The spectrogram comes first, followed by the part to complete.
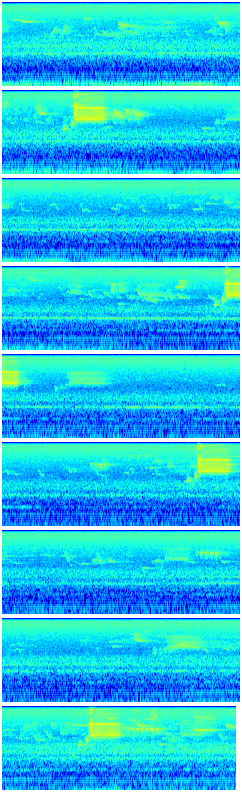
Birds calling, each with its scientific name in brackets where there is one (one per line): Red-winged Blackbird (Agelaius phoeniceus)
American Robin (Turdus migratorius)
Baltimore Oriole (Icterus galbula)
Gray Catbird (Dumetella carolinensis)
